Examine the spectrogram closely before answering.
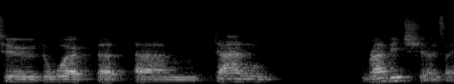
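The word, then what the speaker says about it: Ravicher: We're then introduced to the work that Dan Ravitcher, is that how you pronounce it? Ravitcher, yeah.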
